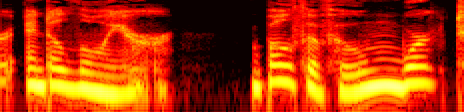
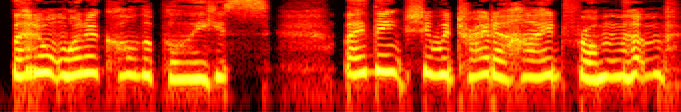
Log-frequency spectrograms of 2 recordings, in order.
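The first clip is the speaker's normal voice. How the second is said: higher, upset, tearful voice; anxious, tearful woman, pitched high; crying; 6 semitones higher, faster than usual. A narrator's reading. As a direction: talk on through crying. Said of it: "More crying".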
